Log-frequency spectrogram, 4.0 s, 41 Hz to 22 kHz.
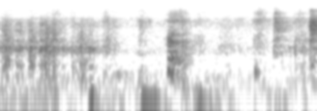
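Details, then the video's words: Belle, a Labrador Retriever mother, with her seven newborn puppies born May 24, 2021, indoors on a puppy cam; low rhythmic panting dominates, with brief small squeaks and a faint murmur of speech. "Lab Puppies LIVE STREAM Puppy Cam"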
